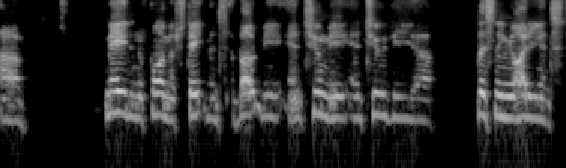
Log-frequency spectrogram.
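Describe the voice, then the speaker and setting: His pitch is high and his intonation fairly even. The man speaks at a fairly slow pace. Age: 70s. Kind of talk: public meeting statement. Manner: halting.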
